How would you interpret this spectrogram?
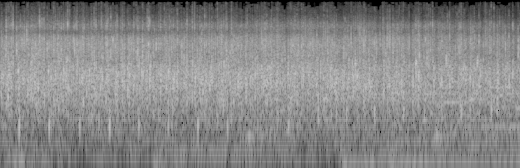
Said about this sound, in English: we think it's those guys that deserve a real round of applause today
